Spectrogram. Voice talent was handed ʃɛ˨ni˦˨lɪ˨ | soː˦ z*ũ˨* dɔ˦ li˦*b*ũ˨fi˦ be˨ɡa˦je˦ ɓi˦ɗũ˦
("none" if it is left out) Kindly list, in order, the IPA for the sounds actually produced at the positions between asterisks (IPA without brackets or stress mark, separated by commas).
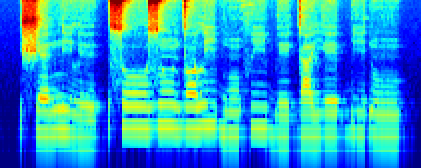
ũ˦, b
